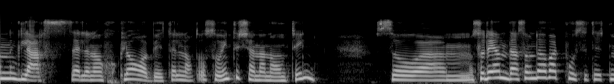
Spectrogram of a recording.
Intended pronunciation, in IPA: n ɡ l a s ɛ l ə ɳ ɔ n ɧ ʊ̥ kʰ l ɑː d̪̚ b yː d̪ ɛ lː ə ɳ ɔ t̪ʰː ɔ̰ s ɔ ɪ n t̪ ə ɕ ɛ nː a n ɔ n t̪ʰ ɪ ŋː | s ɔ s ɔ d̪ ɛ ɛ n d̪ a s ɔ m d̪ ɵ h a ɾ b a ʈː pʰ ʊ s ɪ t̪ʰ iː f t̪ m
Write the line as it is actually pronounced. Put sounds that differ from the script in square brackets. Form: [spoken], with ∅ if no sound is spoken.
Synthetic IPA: n ɡ l a s ɛ [lː] ə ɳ ɔ n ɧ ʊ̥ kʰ l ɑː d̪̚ b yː [t̪] ɛ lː ə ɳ ɔ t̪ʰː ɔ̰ s ɔ ɪ n t̪ ə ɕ ɛ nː a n ɔ n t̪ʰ ɪ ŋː | s ɔ s ɔ d̪ ɛ ɛ n d̪ a s ɔ m d̪ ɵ h a ɾ [v] a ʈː pʰ ʊ s ɪ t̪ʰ iː f t̪ m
